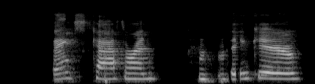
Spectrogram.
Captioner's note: laughs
